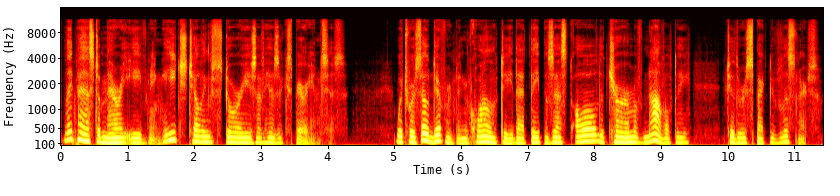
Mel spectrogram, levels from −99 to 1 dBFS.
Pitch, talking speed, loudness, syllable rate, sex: 130 Hz, 150 wpm, -16 LUFS, 5.4 syllables/s, male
